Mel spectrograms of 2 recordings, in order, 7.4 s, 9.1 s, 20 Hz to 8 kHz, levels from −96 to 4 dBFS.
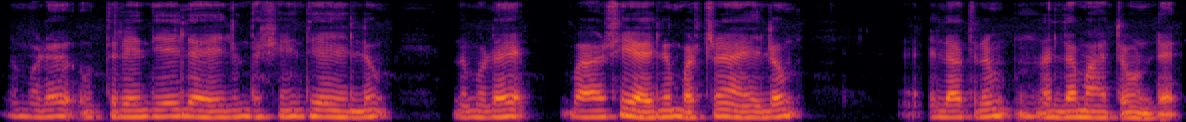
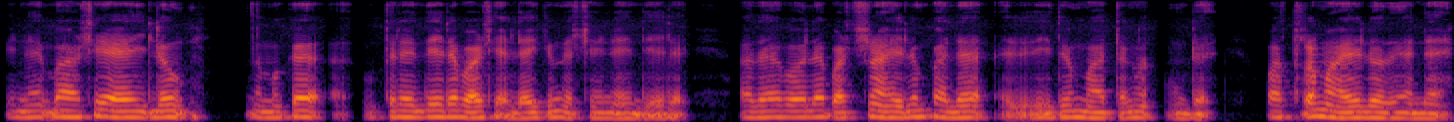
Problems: low volume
